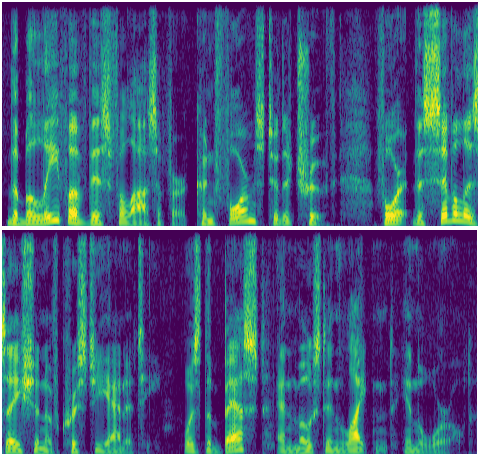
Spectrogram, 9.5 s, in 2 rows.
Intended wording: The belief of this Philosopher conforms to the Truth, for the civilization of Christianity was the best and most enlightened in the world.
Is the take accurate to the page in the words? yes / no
yes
